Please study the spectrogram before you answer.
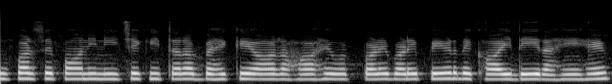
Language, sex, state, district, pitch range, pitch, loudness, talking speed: Hindi, female, Chhattisgarh, Sukma, 240-255 Hz, 245 Hz, -13 LUFS, 185 wpm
